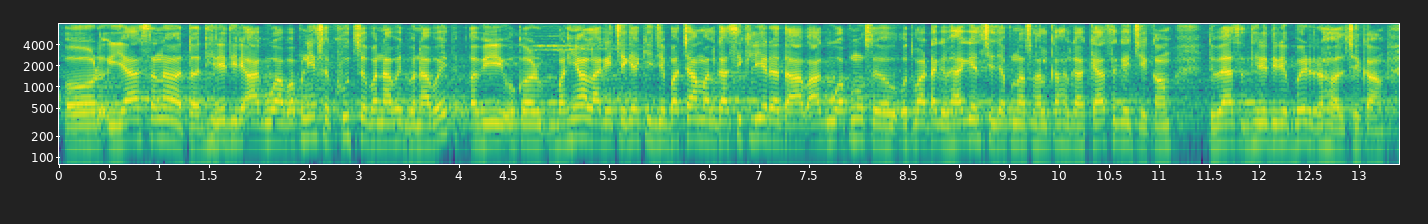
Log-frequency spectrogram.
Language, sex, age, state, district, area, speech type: Maithili, male, 18-30, Bihar, Supaul, rural, spontaneous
